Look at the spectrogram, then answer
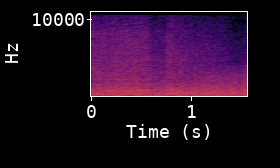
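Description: NASCAR Nationwide Series race cars roar around the Milwaukee oval in a 2008 race, a dense, loud wash of engine noise from several cars running close together.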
